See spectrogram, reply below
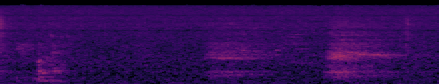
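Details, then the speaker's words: Male subject during a lung and thorax assessment, asked to breathe in and out through his mouth while the examiner auscultates: slow, deep breaths with soft airy rushes, heard in the room; deep mouth breathing. "I want to listen for a whole breath sound, in and out, in and out, and he's gonna be breathing with his mouth."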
